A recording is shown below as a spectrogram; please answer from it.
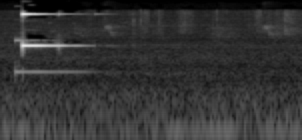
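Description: A single bright bell-like ding, a notification chime sound effect, struck just after the start and fading away within about half a second.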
